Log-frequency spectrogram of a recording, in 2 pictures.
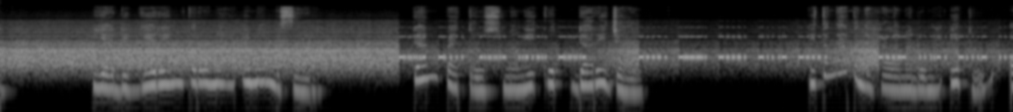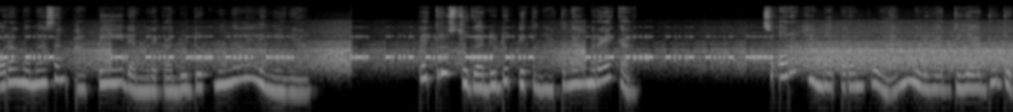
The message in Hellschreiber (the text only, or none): DLOXD FEPMF AJHJH INQPC IWKBW MAMNB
